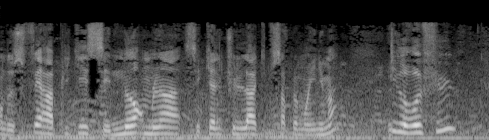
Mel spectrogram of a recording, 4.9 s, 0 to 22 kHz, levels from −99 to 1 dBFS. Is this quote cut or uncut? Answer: cut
